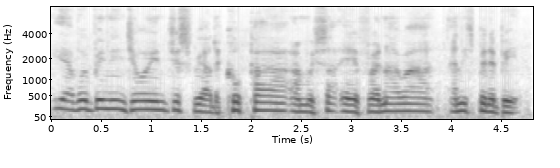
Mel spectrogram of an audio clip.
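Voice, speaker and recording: A man's voice: on the high side, fairly even intonation, fairly quick, muffled recording. A British man vlogging in casual, laid-back conversation with informal phrasing. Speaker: travel vlogger. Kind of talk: casual chat to camera. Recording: location sound with faint noise.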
